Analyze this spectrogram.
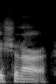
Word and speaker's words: Shannara: And I said, "Well, they say Shannara."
